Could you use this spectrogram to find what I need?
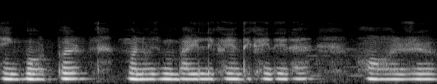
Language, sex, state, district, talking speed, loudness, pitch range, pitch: Hindi, female, Uttar Pradesh, Etah, 150 wpm, -15 LUFS, 245-255 Hz, 250 Hz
